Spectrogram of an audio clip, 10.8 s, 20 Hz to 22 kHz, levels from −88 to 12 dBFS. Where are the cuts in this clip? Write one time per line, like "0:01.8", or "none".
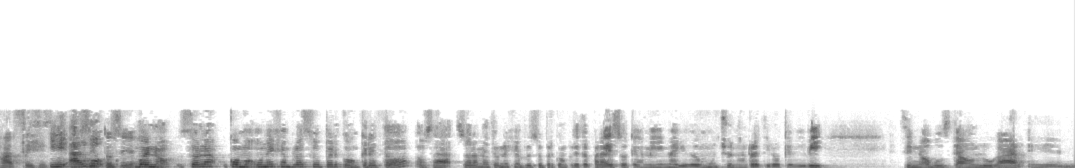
0:08.9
